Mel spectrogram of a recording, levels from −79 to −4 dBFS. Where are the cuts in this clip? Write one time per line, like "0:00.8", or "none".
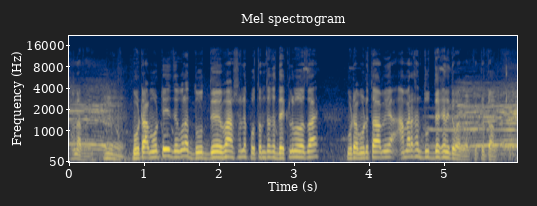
none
